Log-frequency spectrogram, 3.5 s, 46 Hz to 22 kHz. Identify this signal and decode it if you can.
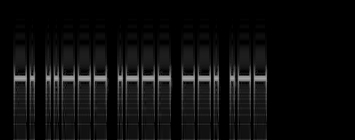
Morse code, heard as a keyed tone, about 30 wpm, 700 Hz. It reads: N2JGW
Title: USA Callsign DE Callsign - 5 Characters - 30wpm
